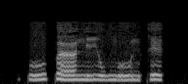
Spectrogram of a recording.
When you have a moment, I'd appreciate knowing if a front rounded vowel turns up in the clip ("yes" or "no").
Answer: yes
